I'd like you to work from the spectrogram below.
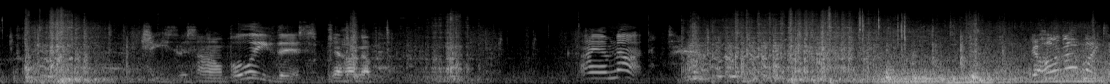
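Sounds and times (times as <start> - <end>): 
speech: 1.8 - 4.6, 5.9 - 8.0, 9.7 - 11.0
stuck truck engine revving: 7.0 - 11.0.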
